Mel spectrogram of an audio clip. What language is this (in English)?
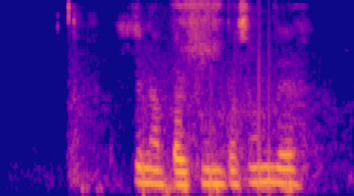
Dhatki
